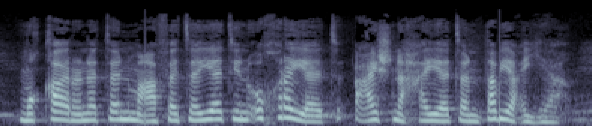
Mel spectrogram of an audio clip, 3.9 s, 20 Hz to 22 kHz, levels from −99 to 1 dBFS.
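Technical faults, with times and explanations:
0.96 s and 3.32 s, dropped buffer (overrun): each is a jump where the sound skips forward, skipping roughly 20 ms with no silent gap, likely because samples were overwritten before being read and the remaining audio was spliced directly together, unlike a dropout's audible hole.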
